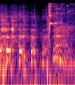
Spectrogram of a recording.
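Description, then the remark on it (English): A wine glass tips over, spilling wine on the floor, with a short clinking clatter, a bright knock about a second in, followed by faint ringing and splashing sounds, with no talking. “I spilled my wine all over the floor and me.”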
